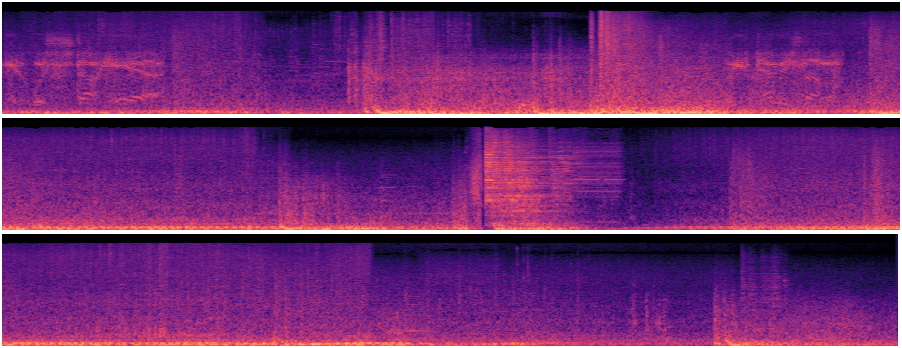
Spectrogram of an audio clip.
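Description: A heavy tank engine rumbles and roars.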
